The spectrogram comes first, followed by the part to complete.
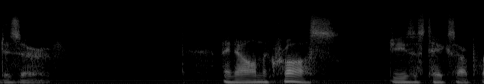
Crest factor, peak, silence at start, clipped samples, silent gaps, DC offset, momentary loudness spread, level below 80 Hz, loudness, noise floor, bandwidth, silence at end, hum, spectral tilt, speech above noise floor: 22 dB; -26 dBFS; 0 s; under 0.1%; none; under 0.1%; 20 LU; -70 dBFS; -45 LUFS; -70 dBFS; 18 kHz; 0 s; none; -3 dB/octave; 25 dB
